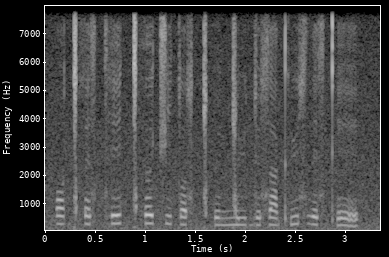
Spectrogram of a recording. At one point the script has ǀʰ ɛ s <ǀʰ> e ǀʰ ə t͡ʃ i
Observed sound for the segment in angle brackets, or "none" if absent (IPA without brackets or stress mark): tʰ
